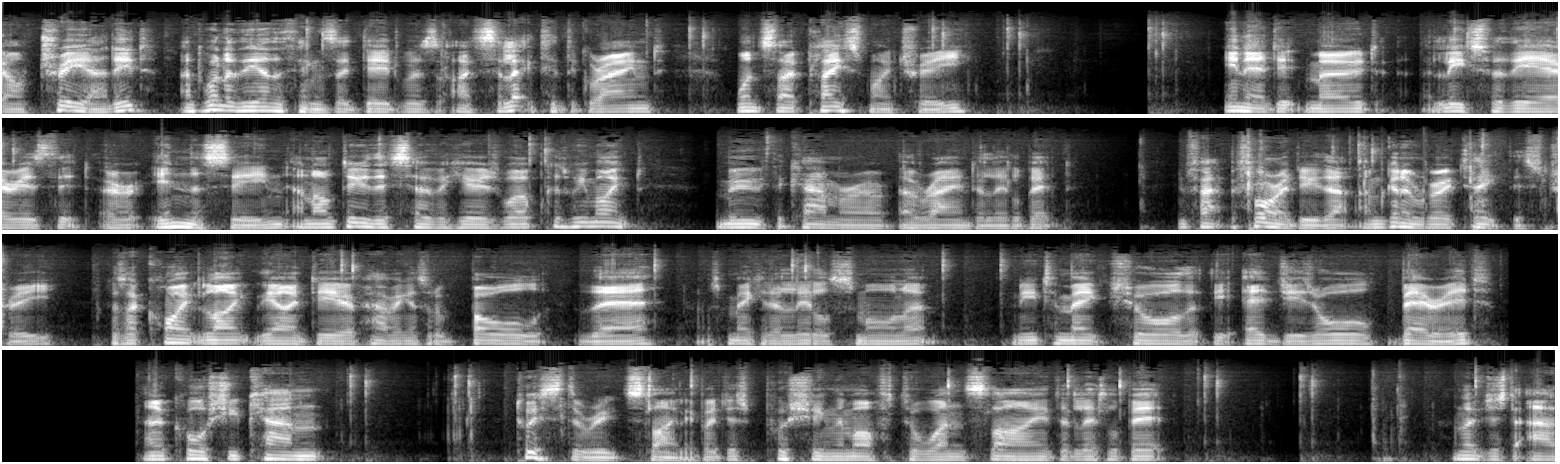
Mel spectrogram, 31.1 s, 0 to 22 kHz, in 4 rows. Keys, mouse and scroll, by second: 1.3 right click, 1.9 Tab, 3.1 right click, 4.3 shift+right click, 13.7 Tab, 14.2 right click, 14.8 r, 15.2 z, 16.9 click, 18.9 s, 19.2 click, 22.8 right click, 23.1 Tab, 23.2 right click, 23.4 Tab, 23.5 right click, 23.6 Tab, 23.6 right click, 23.7 o, 23.9 click, 24.9 right click, 25.3 shift+right click, 25.8 z, 26.4 click, 29.0 z, 29.2 right click, 29.5 shift+right click, 29.9 z, 30.4 click.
